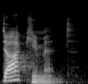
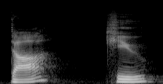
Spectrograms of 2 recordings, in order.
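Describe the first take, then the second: First: Said in the usual way. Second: "Da-cu-ment" in three slow, separate syllables. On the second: Shown as a demonstration. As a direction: break "Da-cu-ment" up slowly, pausing after each syllable. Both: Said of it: "American pronunciation of document".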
